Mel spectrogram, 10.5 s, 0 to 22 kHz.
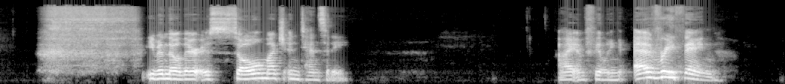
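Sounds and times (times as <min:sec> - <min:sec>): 
long airy breath close to the microphone: 0:00.5 - 0:01.9
speech: 0:01.9 - 0:04.7, 0:07.5 - 0:09.7.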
